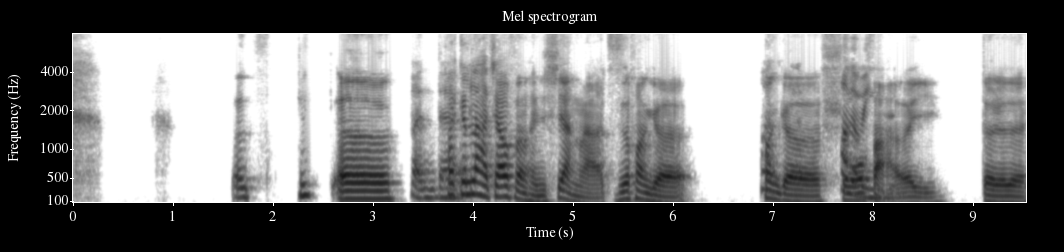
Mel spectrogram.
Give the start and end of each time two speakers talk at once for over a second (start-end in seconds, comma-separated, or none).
6.9-8.3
